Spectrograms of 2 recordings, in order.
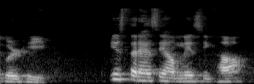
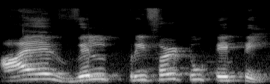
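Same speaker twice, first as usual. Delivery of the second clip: very slow, slightly raised dictation; slow model sentence; 3 semitones higher, much slower than usual. Shown as a demonstration. Teacher repeats the full example to students, slow and deliberate. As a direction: stretch every word for the class.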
